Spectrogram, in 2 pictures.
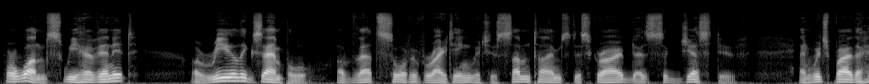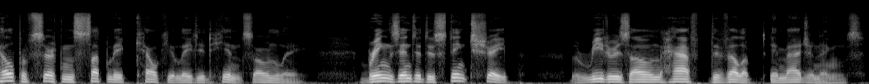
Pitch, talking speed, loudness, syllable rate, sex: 105 Hz, 140 wpm, -19 LUFS, 4.6 syllables/s, male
